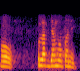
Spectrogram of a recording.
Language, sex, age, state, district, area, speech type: Marathi, female, 30-45, Maharashtra, Nanded, rural, conversation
